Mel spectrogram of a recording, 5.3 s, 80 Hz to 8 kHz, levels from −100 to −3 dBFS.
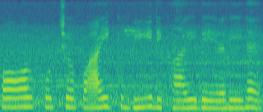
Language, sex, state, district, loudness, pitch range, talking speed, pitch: Hindi, female, Madhya Pradesh, Dhar, -19 LUFS, 205-230 Hz, 90 wpm, 215 Hz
